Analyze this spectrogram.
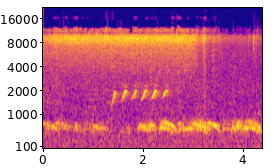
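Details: Spotted dove kept as a pet bird, giving a series of soft, husky, rolling coos, repeated in irregular phrases, with a brief run of about six high, quick chirps from another bird partway through.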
